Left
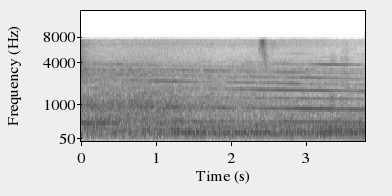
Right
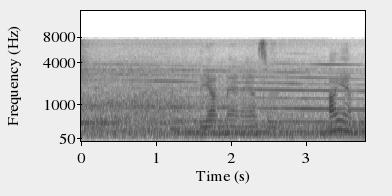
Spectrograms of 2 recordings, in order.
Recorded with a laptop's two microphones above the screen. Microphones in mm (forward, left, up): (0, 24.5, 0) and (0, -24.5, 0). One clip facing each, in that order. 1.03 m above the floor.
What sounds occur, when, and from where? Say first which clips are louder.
1.6 s a woman speaking: right 6 dB; 70° right (ahead or behind), 1.6 m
